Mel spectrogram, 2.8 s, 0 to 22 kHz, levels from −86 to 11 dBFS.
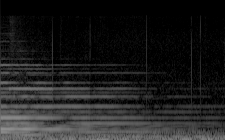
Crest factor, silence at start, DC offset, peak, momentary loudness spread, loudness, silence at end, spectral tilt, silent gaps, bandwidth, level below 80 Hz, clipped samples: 18 dB; 0 s; under 0.1%; -20 dBFS; 14 LU; -40 LUFS; 0 s; -6 dB/octave; none; 14 kHz; -46 dBFS; under 0.1%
